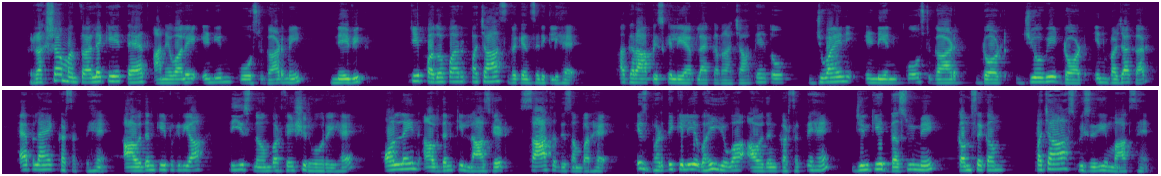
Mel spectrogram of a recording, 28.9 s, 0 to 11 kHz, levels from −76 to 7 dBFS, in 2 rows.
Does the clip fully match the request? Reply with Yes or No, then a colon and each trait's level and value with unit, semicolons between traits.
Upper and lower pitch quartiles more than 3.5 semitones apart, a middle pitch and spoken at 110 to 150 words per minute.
No: average, 4.2 semitones; medium, 155 Hz; average, 165 wpm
